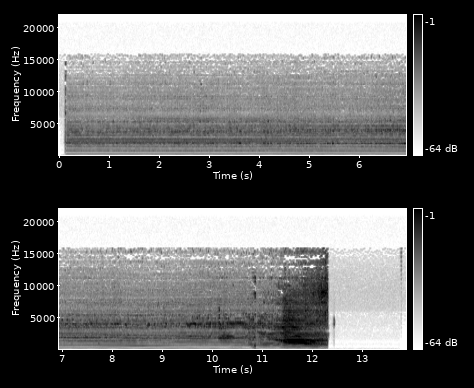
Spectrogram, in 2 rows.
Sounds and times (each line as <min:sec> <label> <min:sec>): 0:00.0 Nespresso machine brewing coffee 0:12.4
